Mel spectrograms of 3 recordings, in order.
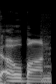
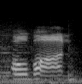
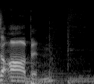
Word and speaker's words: Aubin: I cannot believe this is pronounced Oban, by the way. Oban. I thought for sure it was Aubin.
